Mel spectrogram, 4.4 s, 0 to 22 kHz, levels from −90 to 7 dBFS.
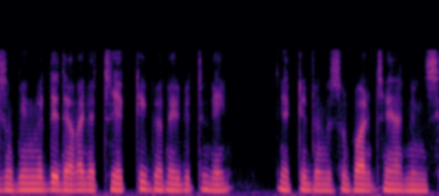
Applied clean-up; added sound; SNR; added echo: neural diffusion model UNIVERSE++.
